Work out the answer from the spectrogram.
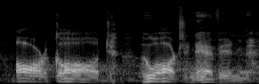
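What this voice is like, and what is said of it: Poor imitation of a famous actor's voice. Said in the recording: “a special voice that we pray in ... a bad Sean Connery impression a little bit”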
